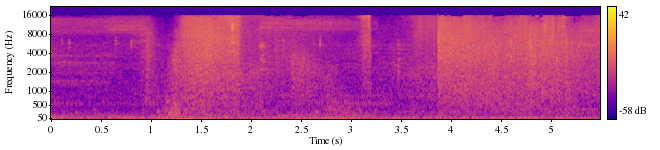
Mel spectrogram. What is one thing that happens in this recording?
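Water splashes and churns as a diver breaks the surface.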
